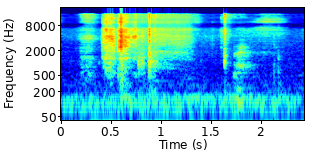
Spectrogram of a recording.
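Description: A man blowing out a hard, hissing breath through pursed lips for about half a second, the reaction to the burn of a hot chilli pepper. Near the end come a sharp click and a brief vocal sound.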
